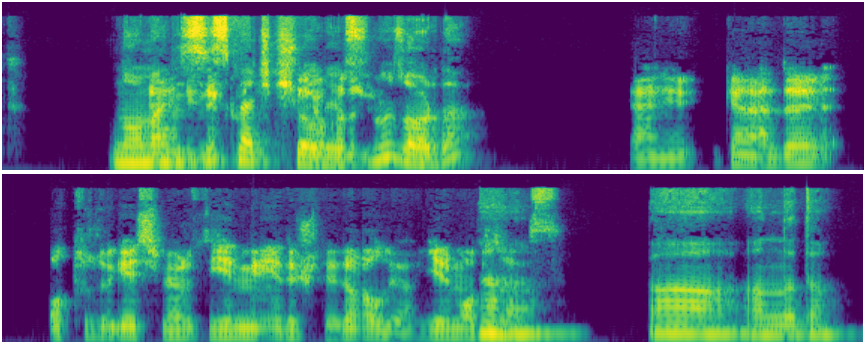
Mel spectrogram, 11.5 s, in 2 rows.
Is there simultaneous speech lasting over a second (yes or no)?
yes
